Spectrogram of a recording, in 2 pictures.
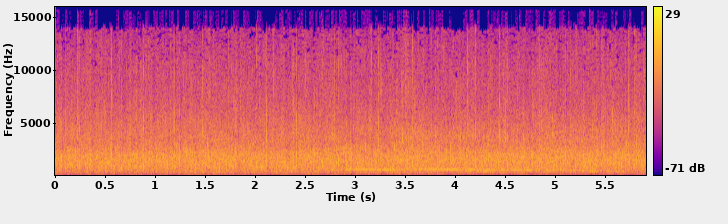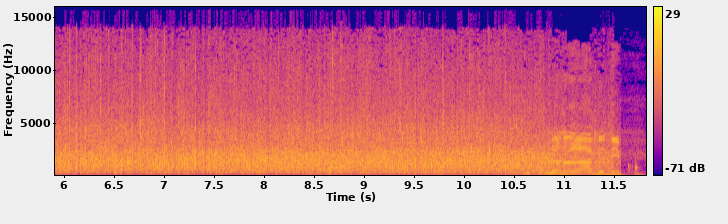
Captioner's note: applause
